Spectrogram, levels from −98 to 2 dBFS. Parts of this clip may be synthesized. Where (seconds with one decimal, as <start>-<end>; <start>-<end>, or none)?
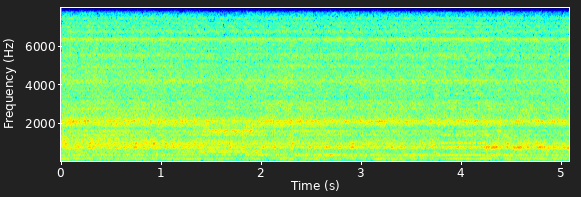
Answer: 0.0-3.8; 4.3-5.1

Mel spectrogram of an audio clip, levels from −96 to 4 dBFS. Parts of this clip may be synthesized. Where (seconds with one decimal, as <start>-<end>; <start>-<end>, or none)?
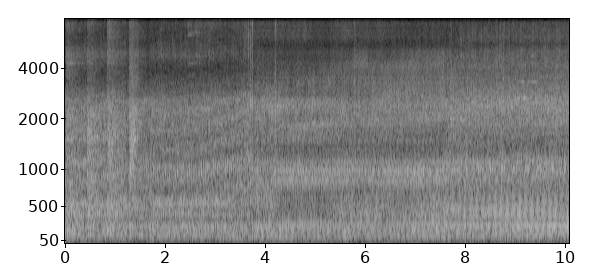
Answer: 1.2-1.7; 3.7-7.6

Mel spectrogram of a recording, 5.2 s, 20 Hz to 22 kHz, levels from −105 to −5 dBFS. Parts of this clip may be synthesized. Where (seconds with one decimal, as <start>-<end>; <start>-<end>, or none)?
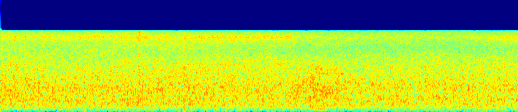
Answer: none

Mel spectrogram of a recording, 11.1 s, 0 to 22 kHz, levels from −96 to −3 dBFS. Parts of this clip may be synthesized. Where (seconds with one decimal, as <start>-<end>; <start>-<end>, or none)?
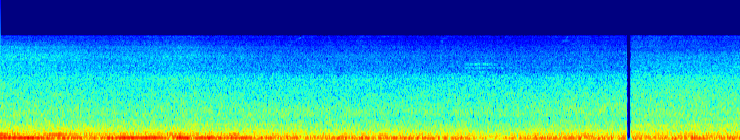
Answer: none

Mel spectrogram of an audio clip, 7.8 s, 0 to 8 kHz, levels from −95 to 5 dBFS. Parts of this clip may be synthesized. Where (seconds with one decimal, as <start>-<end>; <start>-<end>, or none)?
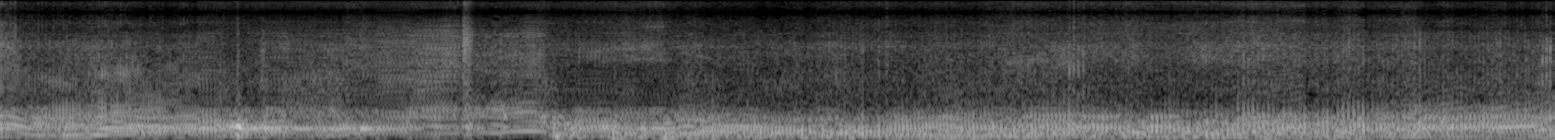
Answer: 1.0-3.4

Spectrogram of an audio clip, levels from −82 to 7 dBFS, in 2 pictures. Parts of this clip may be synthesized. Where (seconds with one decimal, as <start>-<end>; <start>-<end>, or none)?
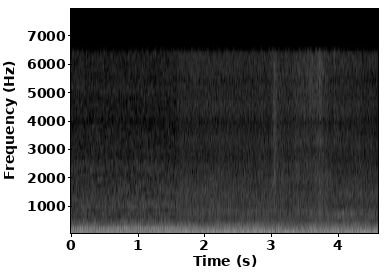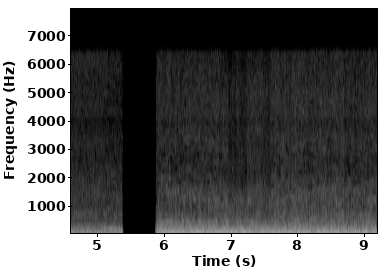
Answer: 1.6-5.1; 6.9-7.6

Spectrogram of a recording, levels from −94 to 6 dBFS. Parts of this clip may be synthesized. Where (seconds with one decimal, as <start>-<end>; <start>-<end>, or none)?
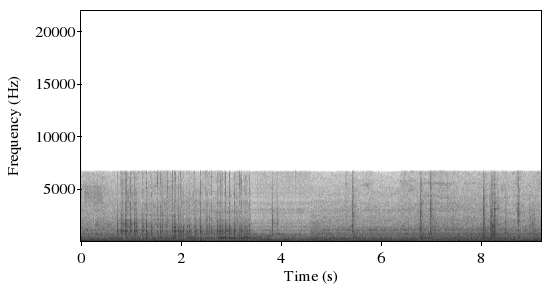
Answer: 3.4-4.6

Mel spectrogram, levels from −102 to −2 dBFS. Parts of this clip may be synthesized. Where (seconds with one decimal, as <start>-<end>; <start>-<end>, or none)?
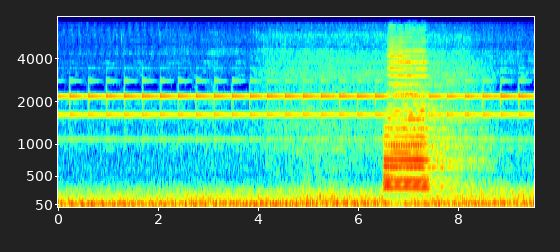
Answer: none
